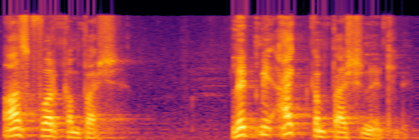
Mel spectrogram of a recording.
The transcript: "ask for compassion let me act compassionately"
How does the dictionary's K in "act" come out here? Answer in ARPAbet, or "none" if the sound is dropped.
K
